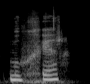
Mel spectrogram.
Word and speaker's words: mujer: Nej, fordi at, at j udtales, så det, det hedder mohair.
